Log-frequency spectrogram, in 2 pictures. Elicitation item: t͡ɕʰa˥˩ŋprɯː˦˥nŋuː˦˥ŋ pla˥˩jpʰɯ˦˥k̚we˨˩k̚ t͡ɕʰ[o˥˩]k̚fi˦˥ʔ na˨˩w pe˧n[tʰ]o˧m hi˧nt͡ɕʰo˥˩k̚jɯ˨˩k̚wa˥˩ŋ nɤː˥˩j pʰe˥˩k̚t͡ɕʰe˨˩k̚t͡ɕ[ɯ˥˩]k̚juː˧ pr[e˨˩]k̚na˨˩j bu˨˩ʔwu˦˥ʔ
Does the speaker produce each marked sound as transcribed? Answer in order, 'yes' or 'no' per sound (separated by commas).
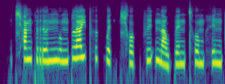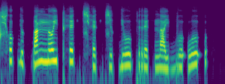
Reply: no, yes, no, yes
